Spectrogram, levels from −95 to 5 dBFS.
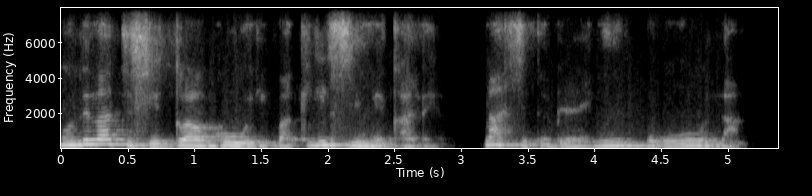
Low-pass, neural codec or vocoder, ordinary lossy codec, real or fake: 7.2 kHz; codec, 16 kHz, 2 kbps, FunCodec, trained on Chinese and English, 25 frames a second; Opus, 16 kbps; fake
